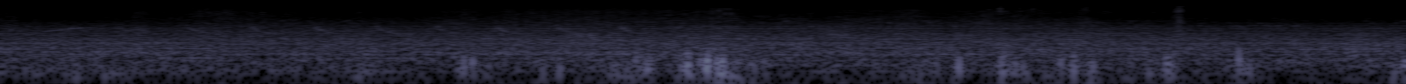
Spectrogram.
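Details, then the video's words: Honey bees inside a top-bar hive, their broad continuous droning hum punctuated by soft knocks and brief clicks, some louder thuds near the middle. "Bees in a topbar hive"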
